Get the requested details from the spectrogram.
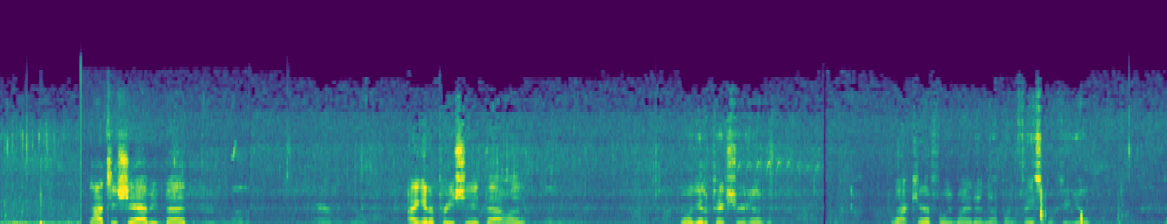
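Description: A man talks with animation close by, outdoors.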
